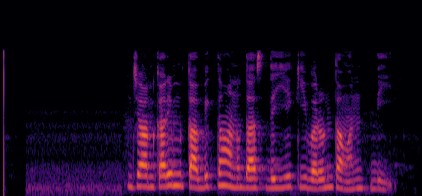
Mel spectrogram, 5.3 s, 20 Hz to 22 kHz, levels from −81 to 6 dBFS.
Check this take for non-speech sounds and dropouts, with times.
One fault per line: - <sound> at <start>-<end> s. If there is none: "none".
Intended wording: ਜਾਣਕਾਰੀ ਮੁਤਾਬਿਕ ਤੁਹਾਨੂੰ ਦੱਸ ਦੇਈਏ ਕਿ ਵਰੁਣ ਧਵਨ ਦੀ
none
